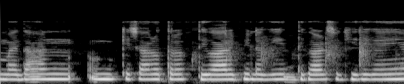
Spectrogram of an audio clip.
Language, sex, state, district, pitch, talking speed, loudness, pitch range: Hindi, female, Odisha, Nuapada, 235 Hz, 195 wpm, -15 LUFS, 230-245 Hz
